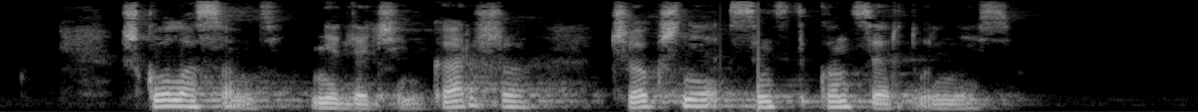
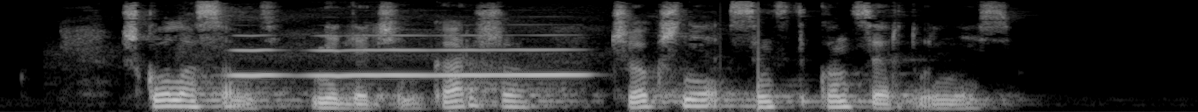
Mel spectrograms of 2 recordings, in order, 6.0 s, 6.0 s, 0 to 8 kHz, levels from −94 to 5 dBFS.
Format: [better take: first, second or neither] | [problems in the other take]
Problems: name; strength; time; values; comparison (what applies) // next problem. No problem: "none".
first | background sound (Wind instrument, woodwind instrument); 3 dB below the speech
